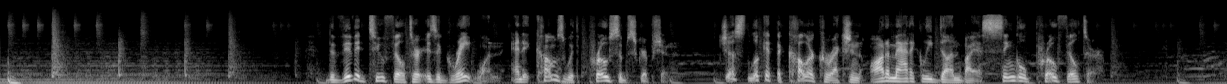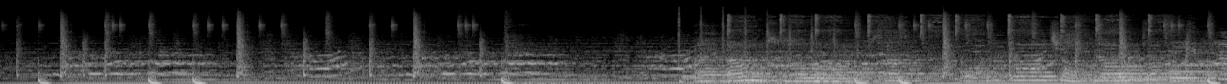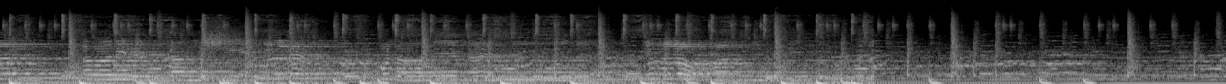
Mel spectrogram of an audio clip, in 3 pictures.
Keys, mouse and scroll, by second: 3.0-4.0 drag, 6.0-7.0 drag, 11.6 click, 13.0-14.0 drag, 14.5 click, 15.7-16.7 drag, 16.8-18.8 drag, 18.8 space, 33.2 space, 36.4-36.8 drag.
